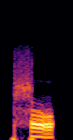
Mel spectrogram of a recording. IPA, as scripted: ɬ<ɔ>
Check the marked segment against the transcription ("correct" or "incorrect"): incorrect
